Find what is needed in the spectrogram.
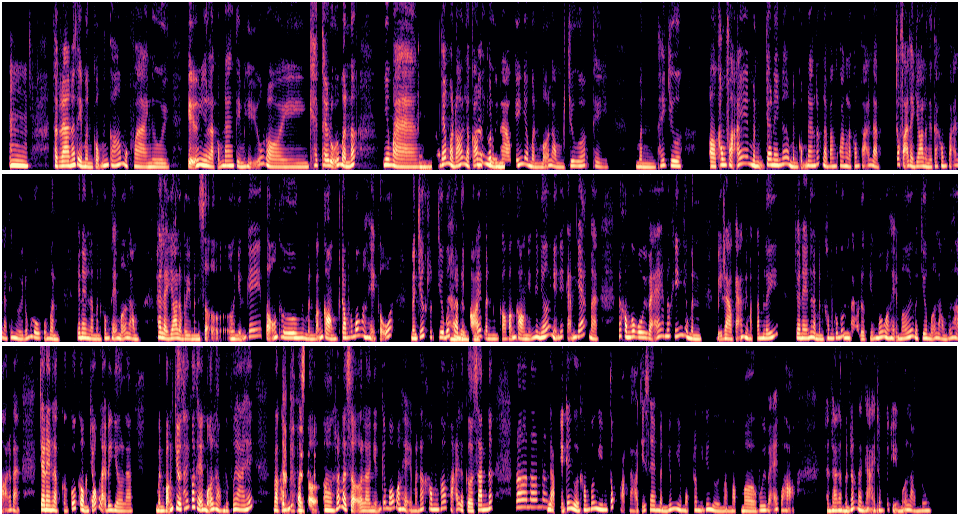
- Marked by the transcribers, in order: tapping; other background noise; sniff; laugh
- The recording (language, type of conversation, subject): Vietnamese, advice, Bạn làm thế nào để vượt qua nỗi sợ bị từ chối khi muốn hẹn hò lại sau chia tay?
